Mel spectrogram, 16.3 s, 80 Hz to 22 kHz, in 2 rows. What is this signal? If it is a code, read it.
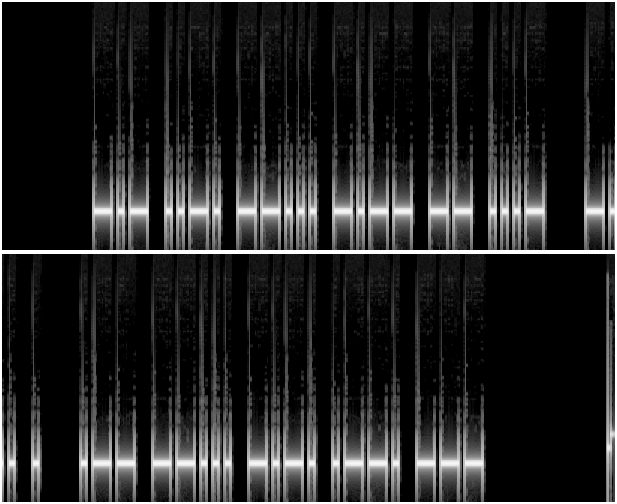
Morse code, heard as a keyed tone, about 15 wpm, 700 Hz. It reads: KF7YMV DE W7CPO
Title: USA Callsign DE Callsign 15wpm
